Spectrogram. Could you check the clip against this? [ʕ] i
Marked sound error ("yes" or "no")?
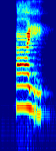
no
